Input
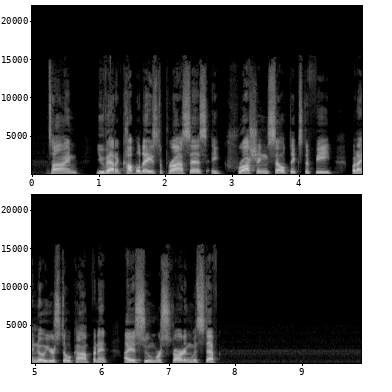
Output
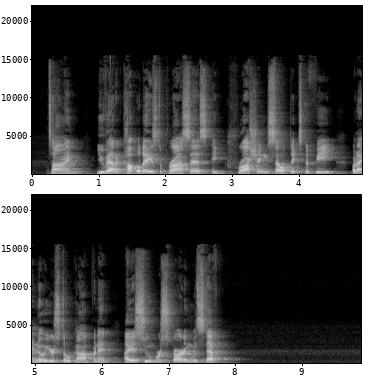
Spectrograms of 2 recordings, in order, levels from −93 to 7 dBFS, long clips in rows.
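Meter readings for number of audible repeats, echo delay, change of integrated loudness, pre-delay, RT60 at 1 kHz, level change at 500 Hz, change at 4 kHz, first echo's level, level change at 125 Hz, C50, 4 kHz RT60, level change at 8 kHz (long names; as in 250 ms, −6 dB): no echo audible, no echo audible, +6.0 dB, 27 ms, 0.60 s, +6.0 dB, +6.0 dB, no echo audible, +6.0 dB, 13.5 dB, 0.45 s, +5.5 dB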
